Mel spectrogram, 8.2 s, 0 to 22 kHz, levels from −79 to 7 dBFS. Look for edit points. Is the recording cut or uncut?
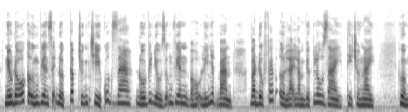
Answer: cut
